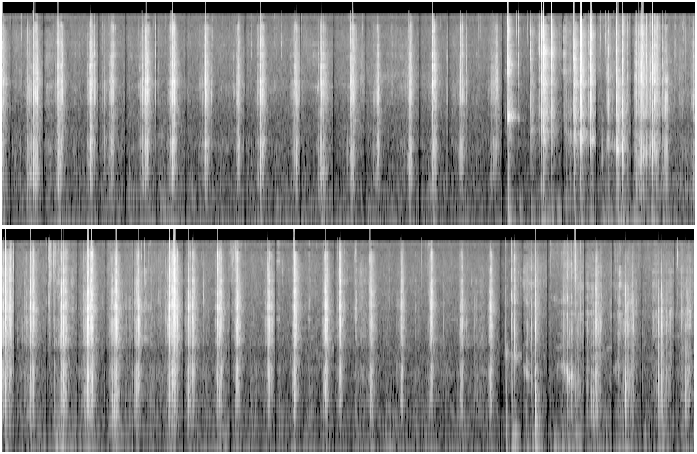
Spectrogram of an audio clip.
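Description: A person chewing a mouthful of wet chalk paste, a steady run of chews at about two to three a second.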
